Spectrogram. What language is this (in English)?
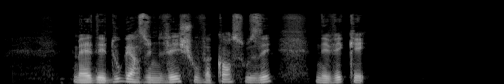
Breton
